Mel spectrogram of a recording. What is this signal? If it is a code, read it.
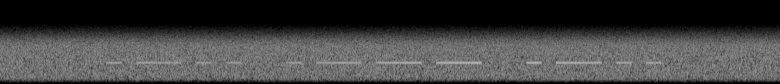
Morse code, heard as a keyed tone, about 8 wpm, 1020 Hz, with heavy radio static. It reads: LJL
